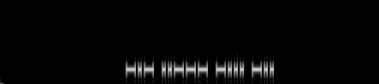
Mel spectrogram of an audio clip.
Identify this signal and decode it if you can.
Morse code, heard as a keyed tone, about 40 wpm, 700 Hz. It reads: K2BD
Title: USA Call Signs - 4 Characters - 4x Character Spacing - 40wpm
